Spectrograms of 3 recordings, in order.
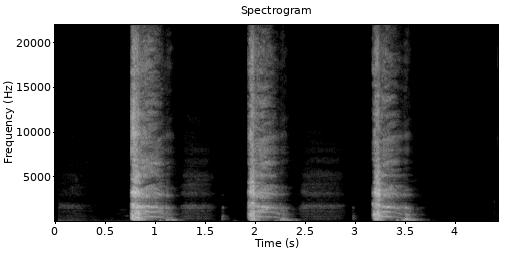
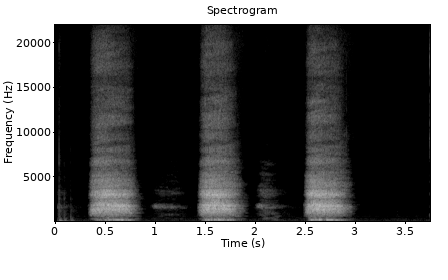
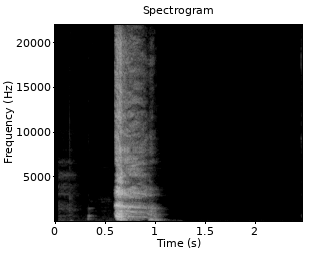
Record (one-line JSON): {"three_cough_length": "4.4 s", "three_cough_amplitude": 32768, "three_cough_signal_mean_std_ratio": 0.31, "exhalation_length": "3.8 s", "exhalation_amplitude": 16520, "exhalation_signal_mean_std_ratio": 0.47, "cough_length": "2.5 s", "cough_amplitude": 32768, "cough_signal_mean_std_ratio": 0.24, "survey_phase": "beta (2021-08-13 to 2022-03-07)", "age": "45-64", "gender": "Female", "wearing_mask": "No", "symptom_none": true, "smoker_status": "Never smoked", "respiratory_condition_asthma": false, "respiratory_condition_other": false, "recruitment_source": "REACT", "submission_delay": "2 days", "covid_test_result": "Negative", "covid_test_method": "RT-qPCR", "influenza_a_test_result": "Negative", "influenza_b_test_result": "Negative"}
